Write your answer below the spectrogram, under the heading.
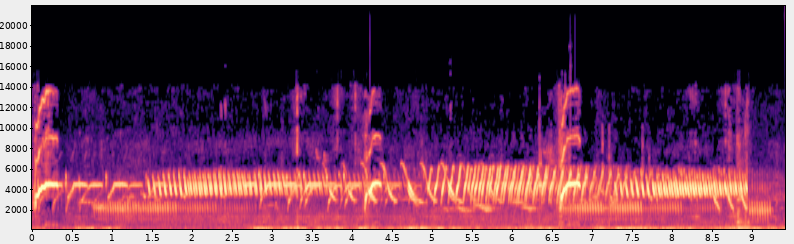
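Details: Long continuous high trill of an Atlantic canary with rapid repeated sweeping notes and a lower buzzy layer, over soft low background rumble; played to teach young birds and stimulate males to sing.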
